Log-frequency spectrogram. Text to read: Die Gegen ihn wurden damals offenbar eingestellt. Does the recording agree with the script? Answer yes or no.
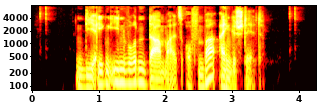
yes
